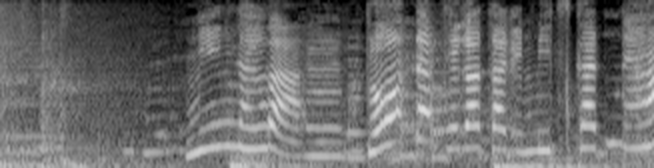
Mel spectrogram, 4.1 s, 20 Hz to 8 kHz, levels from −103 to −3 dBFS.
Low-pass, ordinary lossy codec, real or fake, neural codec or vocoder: none; none; fake; codec, 16 kHz, 2 kbps, FunCodec, trained on Chinese and English, 25 frames a second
